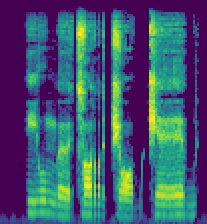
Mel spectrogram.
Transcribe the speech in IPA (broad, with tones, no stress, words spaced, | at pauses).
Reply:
ju˦møː˨t͡sɔ˦r t͡ʃɔː˨bt͡ʃeː˦b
